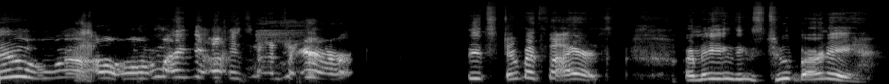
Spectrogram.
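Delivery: put-on emotional outburst, pitched high. Asking for one more dollar to be raised: mock emotional outburst. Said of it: "I'm sorry, I got emotional there".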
